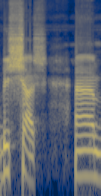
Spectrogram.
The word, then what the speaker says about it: বিশ্বাস: হয় তাহলে এখানে দীপ্ত দীপ্ত উচ্চারণ বলতে যেমন দেখো বিশ্বাস বিশ্বাস বনামে তালেব কয়বার উচ্চারণ হয়েছে দুইবার তাহলে এখানে বফল যুক্ত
